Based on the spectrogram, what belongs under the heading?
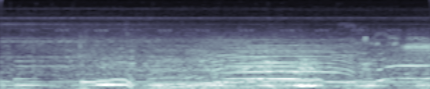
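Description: A cow moos loudly, a long, drawn-out lowing call that rises and falls across a few seconds, with no voices present.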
